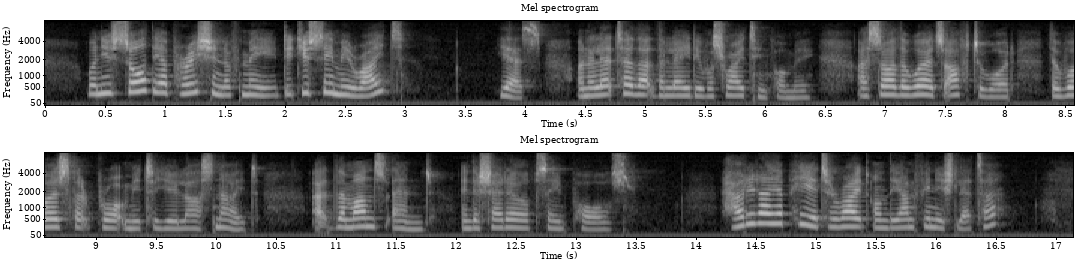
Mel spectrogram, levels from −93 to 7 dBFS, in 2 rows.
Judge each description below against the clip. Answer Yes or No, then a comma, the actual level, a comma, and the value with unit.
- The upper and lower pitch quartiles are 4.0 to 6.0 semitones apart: No, average, 3.3 semitones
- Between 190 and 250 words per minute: Yes, average, 200 wpm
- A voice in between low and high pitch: No, very high, 250 Hz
